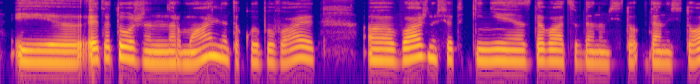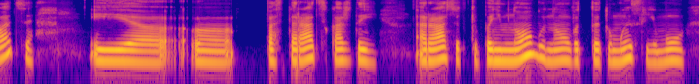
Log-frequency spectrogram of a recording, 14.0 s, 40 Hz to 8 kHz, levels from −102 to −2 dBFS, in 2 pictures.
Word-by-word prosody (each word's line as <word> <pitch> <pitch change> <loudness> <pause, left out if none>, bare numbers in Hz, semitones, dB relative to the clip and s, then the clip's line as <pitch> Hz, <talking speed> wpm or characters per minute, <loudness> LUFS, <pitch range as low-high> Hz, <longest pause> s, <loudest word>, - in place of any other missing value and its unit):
И 165 -5 +2
это 160 +5 +4
тоже 190 -6 +3
нормально. 155 +8 +1
Такое 160 -1 -6
бывает. 175 +6 -3 0.5
А 180 -1 +2
важно 210 +5 +3
все-таки 185 -1 -6
не 175 -1 +1
сдаваться 170 0 -2
в - - -18
данном 155 -2 -4
в 150 +1 -10
данной 155 -2 -3
ситуации 185 - -2 0.6
и, 175 -1 +4 0.6
э, 160 -2 -1 0.4
постараться 180 +3 0
каждый 180 -3 -1 0.4
раз 190 +3 +3
все-таки - - -8
понемногу, 180 +7 +4
но 180 +1 -1
вот 175 - -3
эту 175 -1 -2
мысль 180 +1 -2
ему, 170 +2 -2
175 Hz, 120 wpm, -24 LUFS, 160-185 Hz, 0.6 s, это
